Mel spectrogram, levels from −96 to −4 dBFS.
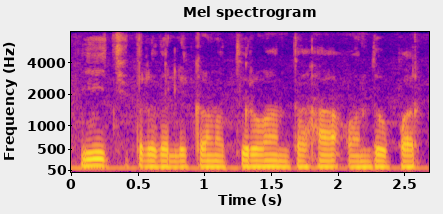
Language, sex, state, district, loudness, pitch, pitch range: Kannada, male, Karnataka, Koppal, -15 LUFS, 125 Hz, 120-125 Hz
